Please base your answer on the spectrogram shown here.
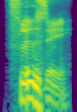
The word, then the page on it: floozie: British English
